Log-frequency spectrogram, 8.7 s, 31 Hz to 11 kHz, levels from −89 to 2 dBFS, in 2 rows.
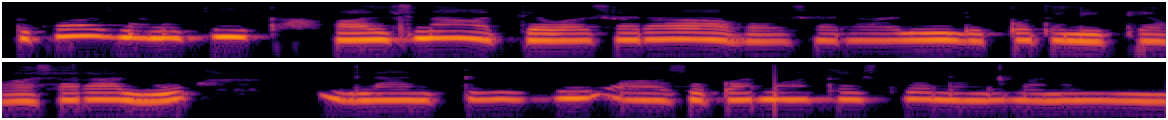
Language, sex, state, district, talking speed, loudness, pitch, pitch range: Telugu, female, Telangana, Karimnagar, 90 wpm, -34 LUFS, 210 Hz, 200-230 Hz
